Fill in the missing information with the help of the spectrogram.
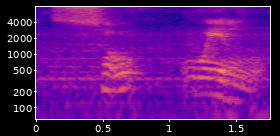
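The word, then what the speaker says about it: Sowilo: nome, para quem me acompanha aqui, que chama Souelo, é a pronúncia.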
